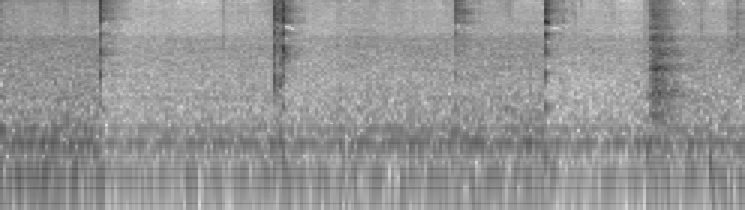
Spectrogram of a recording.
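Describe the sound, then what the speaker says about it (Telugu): Boiled potatoes are mashed in a bowl for poha cutlets: a soft continuous background hum is punctuated by four sharp utensil knocks against the bowl, spaced roughly a second apart. "ఆలు వేసుకొని మెత్తగా స్మాష్ చేసుకోవాలి."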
